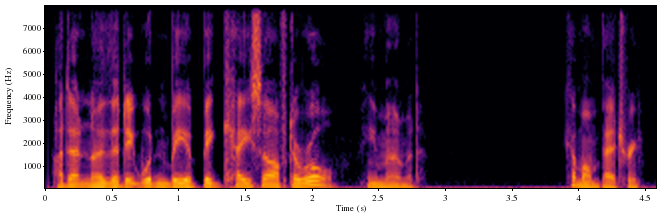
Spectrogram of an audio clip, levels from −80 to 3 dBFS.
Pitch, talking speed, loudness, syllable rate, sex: 130 Hz, 220 wpm, -17 LUFS, 6.5 syllables/s, male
